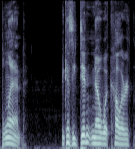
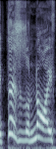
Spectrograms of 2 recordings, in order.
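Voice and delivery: higher, hammed-up Australian accent; Crocodile Dundee; 5 semitones higher than usual. Shown as a demonstration. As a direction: attempt a bad Australian accent. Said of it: "accent from Crocodile Dundee".

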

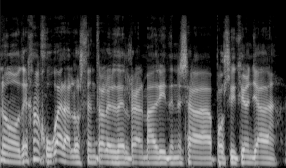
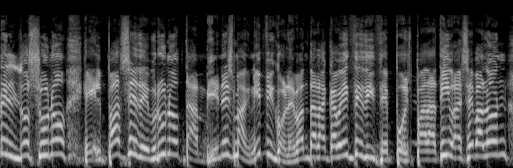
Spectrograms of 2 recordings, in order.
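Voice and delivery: breakneck goal commentary; 12 semitones higher than usual. Real, not acted. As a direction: scream the goal, stretching every gol. Goal scored, commentator erupts.

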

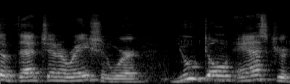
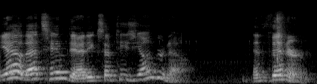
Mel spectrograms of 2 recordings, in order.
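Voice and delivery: put-on little girl; 8 semitones higher than usual. Small daughter answers her father.

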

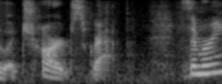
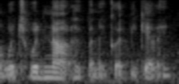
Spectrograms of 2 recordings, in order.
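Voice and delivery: usual speaking voice

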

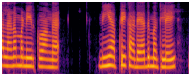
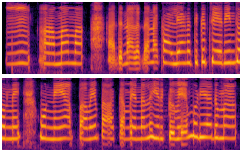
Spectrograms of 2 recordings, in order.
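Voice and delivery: high, tearful daughter's voice; weepy, clinging confession to a mother; 4 semitones higher than usual. Acted. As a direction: plead through tears, pitch raised. Tearful daughter reassures her mother.

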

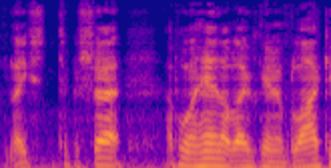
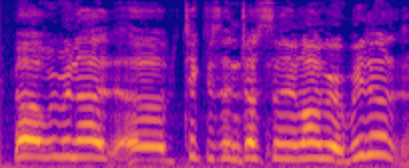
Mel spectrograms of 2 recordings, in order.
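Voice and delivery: much higher, louder rallying protest cry; Jesse Jackson; 7 dB louder than usual. Retold or imitated. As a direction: proclaim it like a civil-rights orator at a rally. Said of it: "pretend I was, like, Jesse Jackson".

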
